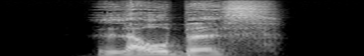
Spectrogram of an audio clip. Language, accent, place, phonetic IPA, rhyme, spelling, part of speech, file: German, Germany, Berlin, [ˈlaʊ̯bəs], -aʊ̯bəs, Laubes, noun, De-Laubes.ogg
- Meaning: genitive singular of Laub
